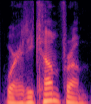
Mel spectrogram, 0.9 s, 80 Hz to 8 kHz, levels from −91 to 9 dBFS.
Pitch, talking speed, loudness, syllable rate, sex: 110 Hz, 325 wpm, -16 LUFS, 7.8 syllables/s, male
